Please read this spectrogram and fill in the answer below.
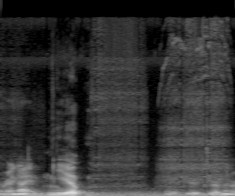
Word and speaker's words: Ringheim: H is silent, Ringheim.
